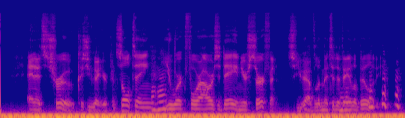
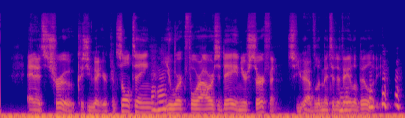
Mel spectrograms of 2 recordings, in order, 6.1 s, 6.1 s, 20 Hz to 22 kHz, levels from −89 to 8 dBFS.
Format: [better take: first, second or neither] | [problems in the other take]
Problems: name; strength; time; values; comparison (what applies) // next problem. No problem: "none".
second | low rumble; loud; throughout; 7 dB below the speech; faint in the second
